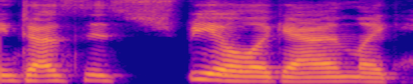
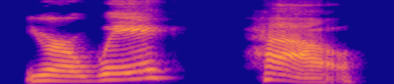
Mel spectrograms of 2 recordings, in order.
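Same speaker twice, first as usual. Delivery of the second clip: eerie, sinister, creepy villain voice. Recapping a story, quoting the surprised villain asking Rook how he's awake, mock creepy villain voice. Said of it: "and in creepy voice too".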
